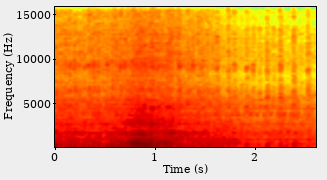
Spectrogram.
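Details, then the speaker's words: X-Pro X20 GY6 scooter with suspected remaining vacuum leaks: fast, buzzy single-cylinder putter idling a bit high and steady, because any lower it tends to stall; cause of high idle suspected, not confirmed. "It sounds like it's idling a little high, but any lower and it just wants to conk out sometimes."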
